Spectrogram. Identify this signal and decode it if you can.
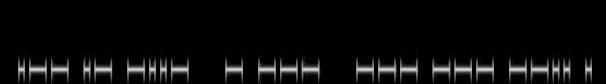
Morse code, heard as a keyed tone, about 22 wpm, 700 Hz. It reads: WAX TO OOZE
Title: Pangram Challenge v2 - 22wpm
